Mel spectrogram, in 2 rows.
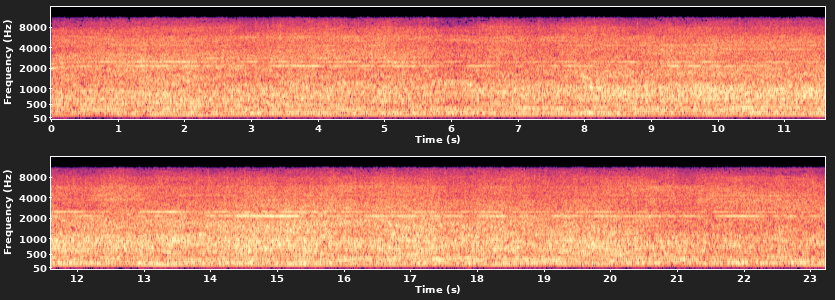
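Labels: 0.0s A vacuum cleaner is running. 23.2s

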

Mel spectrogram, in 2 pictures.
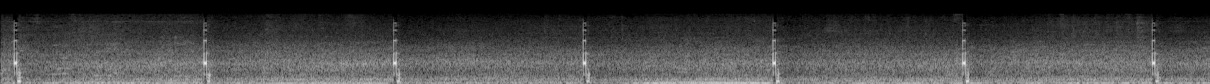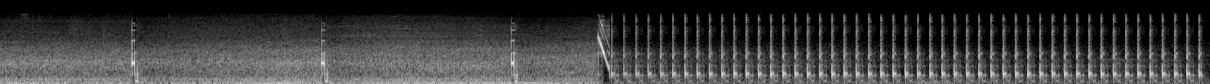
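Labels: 0.0s Periodic measured beeping sounds. 18.3s
18.3s Quick, repeated beeping sounds. 24.2s

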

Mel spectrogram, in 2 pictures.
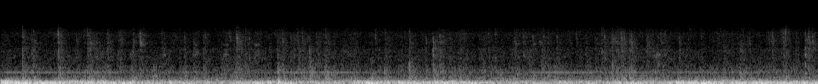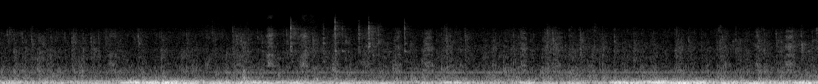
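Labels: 0.0s Thunder rumbles muffled. 16.4s

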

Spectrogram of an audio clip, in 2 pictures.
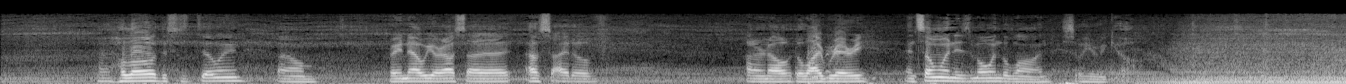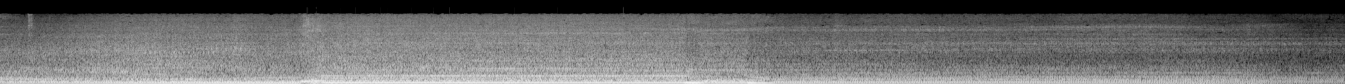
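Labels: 0.9s A man is speaking in English. 11.1s
11.4s Someone is mowing the lawn. 26.9s

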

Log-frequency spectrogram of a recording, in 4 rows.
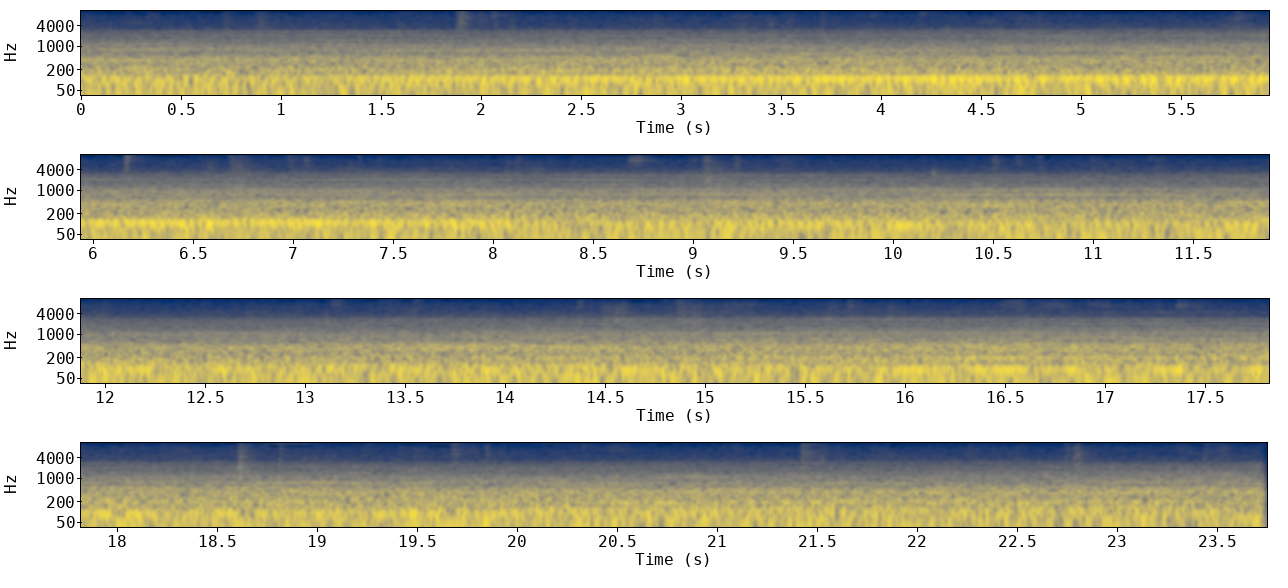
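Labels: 0.1s A car engine runs steadily while car horns sound in the distance. 23.8s

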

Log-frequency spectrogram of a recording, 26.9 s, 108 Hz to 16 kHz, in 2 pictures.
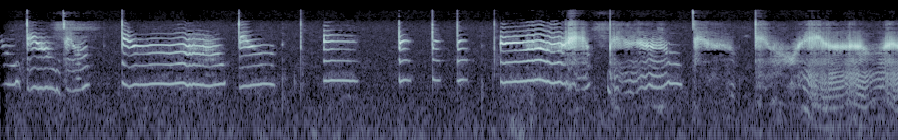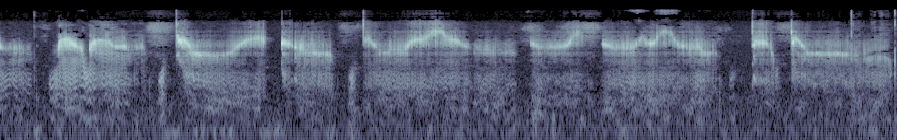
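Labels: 0.3s A cat meows repeatedly with quick, sharp sounds. 1.5s
1.8s A cat is meowing with long, drawn-out sounds. 3.5s
3.6s A cat meows in a medium-length, high-pitched tone. 4.4s
4.9s A cat meows shortly and sharply. 5.5s
5.8s A cat meows repeatedly with quick, sharp sounds. 7.2s
7.3s A cat is meowing with alternating loud and soft tones accompanied by a gurgling sound. 26.9s

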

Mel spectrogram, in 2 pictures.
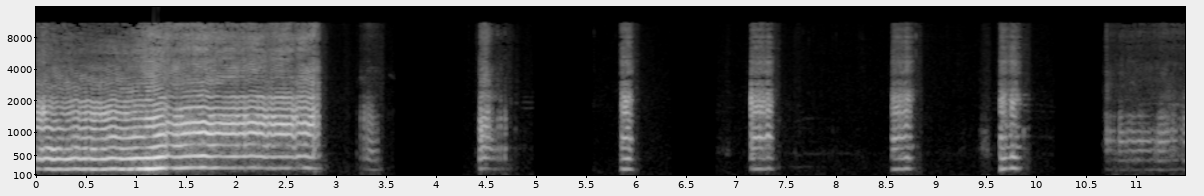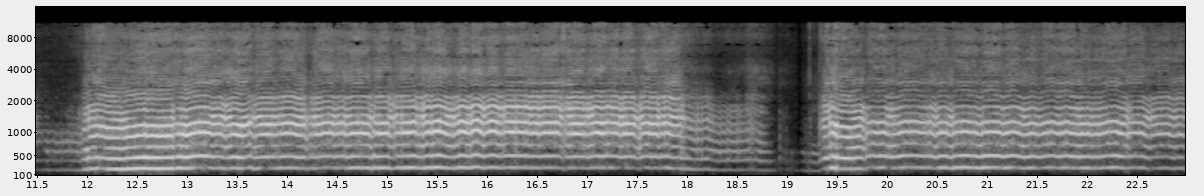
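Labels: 0.0s A fly or bee buzzes loudly and close by, sometimes continuously and sometimes intermittently. 23.0s

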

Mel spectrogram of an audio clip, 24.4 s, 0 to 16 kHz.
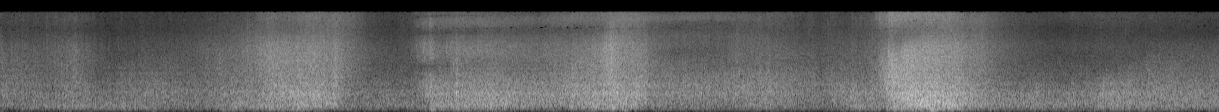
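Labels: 0.1s Slow splashing of water near the seashore and wind blowing. 4.1s
4.4s Loud splashing of water near the seashore. 7.1s
8.3s Loud water splashing repeatedly near the seashore. 13.1s
13.3s Slow splashing of water near the seashore. 17.4s
17.5s Loud splashing of water near the seashore at intervals. 20.1s

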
